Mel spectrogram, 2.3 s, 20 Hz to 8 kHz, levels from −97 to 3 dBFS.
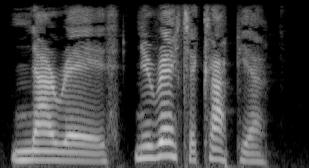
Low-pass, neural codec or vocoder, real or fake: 7.2 kHz; none; real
